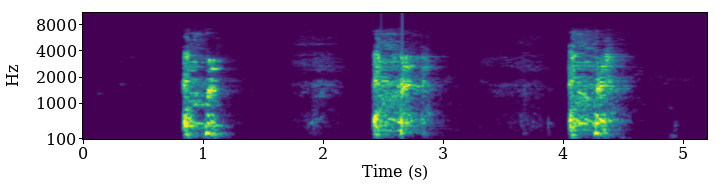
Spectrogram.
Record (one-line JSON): {"three_cough_length": "5.2 s", "three_cough_amplitude": 27346, "three_cough_signal_mean_std_ratio": 0.36, "survey_phase": "alpha (2021-03-01 to 2021-08-12)", "age": "18-44", "gender": "Male", "wearing_mask": "No", "symptom_cough_any": true, "symptom_headache": true, "symptom_onset": "3 days", "smoker_status": "Never smoked", "respiratory_condition_asthma": false, "respiratory_condition_other": false, "recruitment_source": "Test and Trace", "submission_delay": "0 days", "covid_test_result": "Positive", "covid_test_method": "RT-qPCR"}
